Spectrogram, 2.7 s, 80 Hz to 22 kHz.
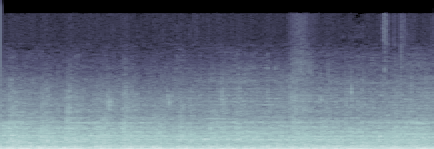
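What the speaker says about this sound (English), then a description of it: "we see a southbound NS intermodal train led by NS 9496" A southbound Norfolk Southern intermodal freight train rolls by close, a steady loud rumble of wheels and cars with faint clatter throughout.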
